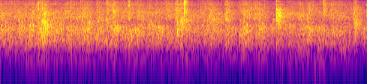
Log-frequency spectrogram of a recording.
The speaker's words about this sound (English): So would you give her a round of applause in her absence? Thank you so much.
